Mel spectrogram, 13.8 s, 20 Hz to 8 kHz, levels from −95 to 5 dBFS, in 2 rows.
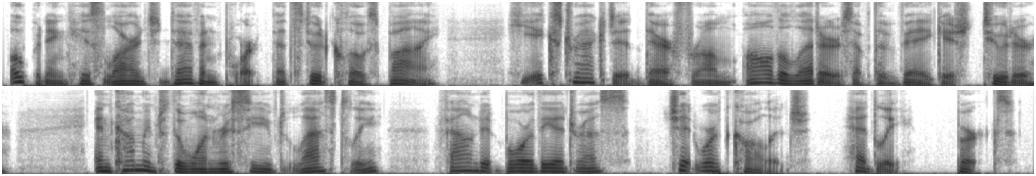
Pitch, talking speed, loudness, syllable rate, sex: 105 Hz, 150 wpm, -19 LUFS, 4.9 syllables/s, male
